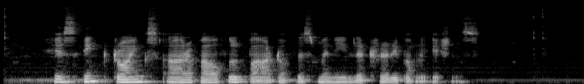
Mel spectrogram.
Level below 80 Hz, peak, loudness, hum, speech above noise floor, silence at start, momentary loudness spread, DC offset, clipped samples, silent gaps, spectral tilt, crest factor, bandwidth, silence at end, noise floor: -52 dBFS; -4 dBFS; -20 LUFS; none; 35 dB; 0.2 s; 13 LU; under 0.1%; under 0.1%; none; -7.5 dB/octave; 18 dB; 10 kHz; 1.1 s; -54 dBFS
